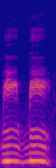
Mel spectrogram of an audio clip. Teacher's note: sifat gunah G gunah ya jadi ee keluar dari rongga hidung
